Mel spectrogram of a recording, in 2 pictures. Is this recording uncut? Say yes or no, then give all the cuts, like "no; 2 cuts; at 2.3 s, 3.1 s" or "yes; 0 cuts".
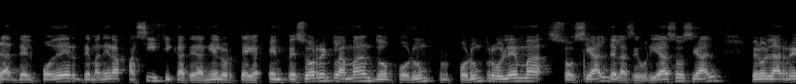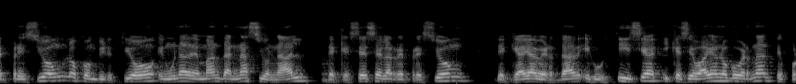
no; 2 cuts; at 2.6 s, 11.2 s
